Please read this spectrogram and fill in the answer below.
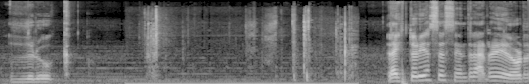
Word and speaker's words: Друг: La criatura recibe su nombre de la palabra rusa para amigo, pronunciado como Druk o Druk.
